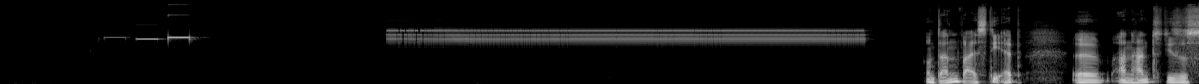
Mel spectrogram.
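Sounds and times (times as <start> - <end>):
smoke detector chirping tones: 1.0 - 2.2, 3.9 - 8.7
speech: 9.3 - 11.9.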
